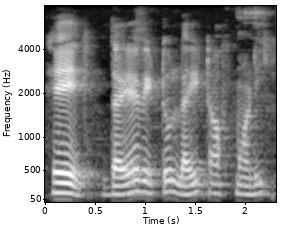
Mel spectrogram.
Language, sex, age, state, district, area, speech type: Kannada, male, 18-30, Karnataka, Chikkaballapur, urban, read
